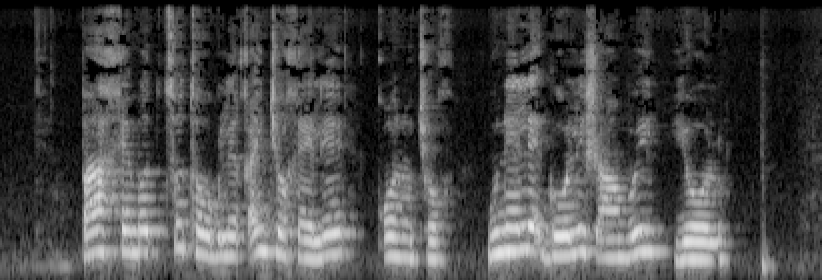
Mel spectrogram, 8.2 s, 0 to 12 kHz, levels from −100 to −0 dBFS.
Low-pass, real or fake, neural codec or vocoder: 10.8 kHz; real; none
